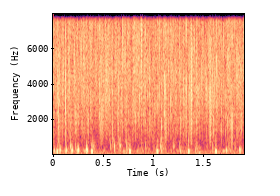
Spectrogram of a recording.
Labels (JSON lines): {"label": "biophony, pulse", "recorder": "SoundTrap 300"}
